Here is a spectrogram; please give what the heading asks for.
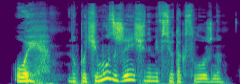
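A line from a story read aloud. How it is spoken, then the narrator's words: Theatrical sigh. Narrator (Russian): театрально вздохнул рассудительный парень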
